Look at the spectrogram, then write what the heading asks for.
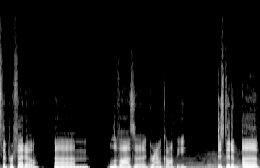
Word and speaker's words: Lavazza: Lavazza?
